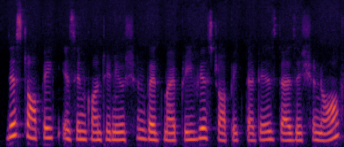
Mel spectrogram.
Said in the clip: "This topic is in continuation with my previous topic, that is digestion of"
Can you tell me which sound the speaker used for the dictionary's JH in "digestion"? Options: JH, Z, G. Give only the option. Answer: Z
